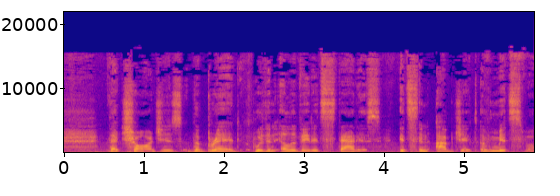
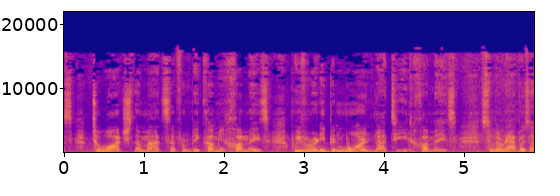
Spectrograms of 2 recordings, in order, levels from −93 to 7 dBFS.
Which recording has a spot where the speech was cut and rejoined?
first; 1 cut; at 4.4 s

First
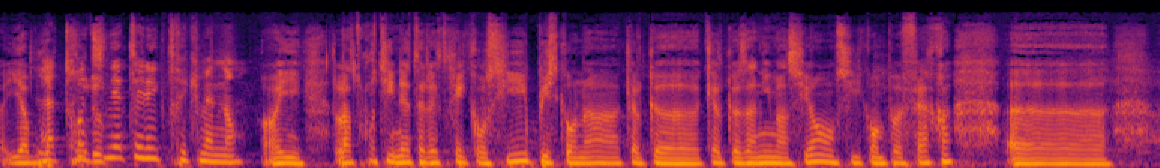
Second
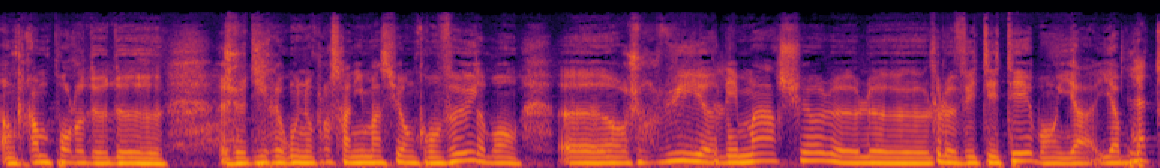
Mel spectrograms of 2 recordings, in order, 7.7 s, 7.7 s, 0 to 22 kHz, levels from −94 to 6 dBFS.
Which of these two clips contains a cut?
second; 3 cuts; at 3.1 s, 4.7 s, 6.2 s

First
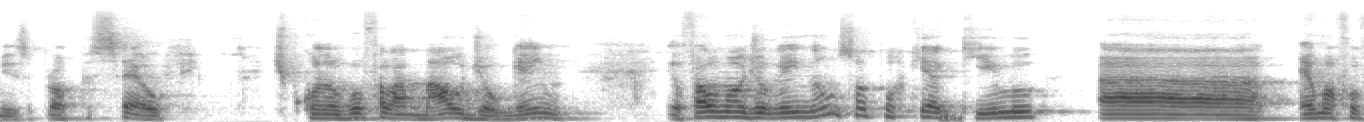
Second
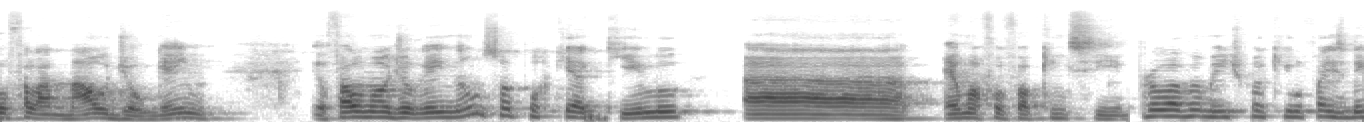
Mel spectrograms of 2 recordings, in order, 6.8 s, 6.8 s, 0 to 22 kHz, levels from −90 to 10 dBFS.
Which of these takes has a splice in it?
second; 1 cut; at 5.6 s

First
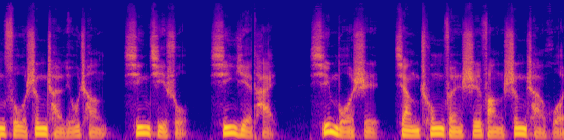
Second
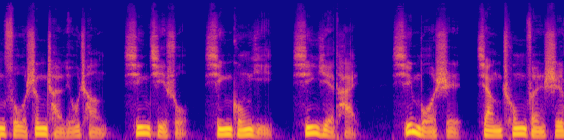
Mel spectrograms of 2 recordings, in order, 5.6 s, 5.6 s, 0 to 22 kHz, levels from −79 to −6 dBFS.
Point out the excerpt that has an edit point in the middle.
first; 1 cut; at 2.0 s

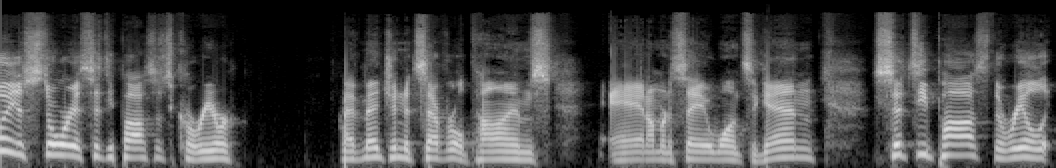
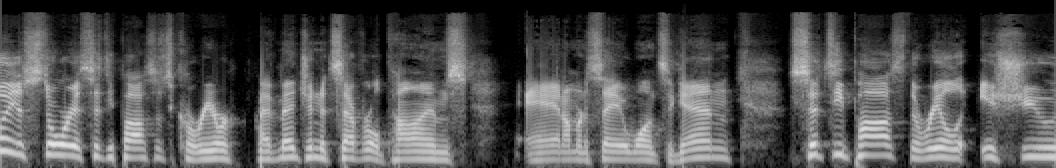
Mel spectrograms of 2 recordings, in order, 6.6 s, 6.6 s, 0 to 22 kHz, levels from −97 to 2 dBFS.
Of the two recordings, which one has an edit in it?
second; 1 cut; at 1.5 s

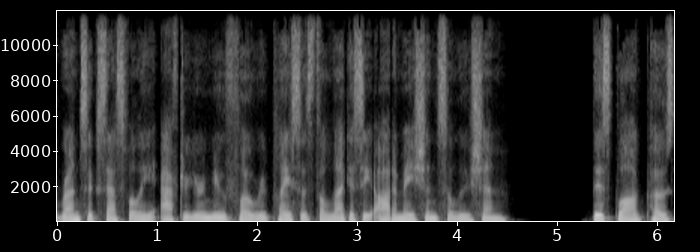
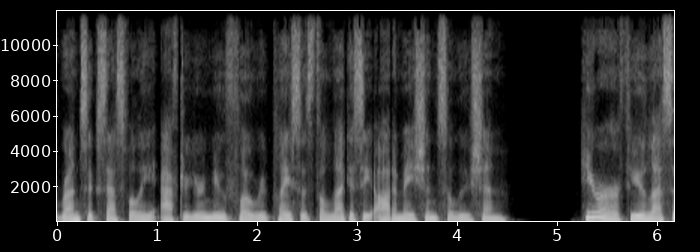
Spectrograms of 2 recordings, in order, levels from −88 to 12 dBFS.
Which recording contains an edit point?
second; 1 cut; at 5.1 s

